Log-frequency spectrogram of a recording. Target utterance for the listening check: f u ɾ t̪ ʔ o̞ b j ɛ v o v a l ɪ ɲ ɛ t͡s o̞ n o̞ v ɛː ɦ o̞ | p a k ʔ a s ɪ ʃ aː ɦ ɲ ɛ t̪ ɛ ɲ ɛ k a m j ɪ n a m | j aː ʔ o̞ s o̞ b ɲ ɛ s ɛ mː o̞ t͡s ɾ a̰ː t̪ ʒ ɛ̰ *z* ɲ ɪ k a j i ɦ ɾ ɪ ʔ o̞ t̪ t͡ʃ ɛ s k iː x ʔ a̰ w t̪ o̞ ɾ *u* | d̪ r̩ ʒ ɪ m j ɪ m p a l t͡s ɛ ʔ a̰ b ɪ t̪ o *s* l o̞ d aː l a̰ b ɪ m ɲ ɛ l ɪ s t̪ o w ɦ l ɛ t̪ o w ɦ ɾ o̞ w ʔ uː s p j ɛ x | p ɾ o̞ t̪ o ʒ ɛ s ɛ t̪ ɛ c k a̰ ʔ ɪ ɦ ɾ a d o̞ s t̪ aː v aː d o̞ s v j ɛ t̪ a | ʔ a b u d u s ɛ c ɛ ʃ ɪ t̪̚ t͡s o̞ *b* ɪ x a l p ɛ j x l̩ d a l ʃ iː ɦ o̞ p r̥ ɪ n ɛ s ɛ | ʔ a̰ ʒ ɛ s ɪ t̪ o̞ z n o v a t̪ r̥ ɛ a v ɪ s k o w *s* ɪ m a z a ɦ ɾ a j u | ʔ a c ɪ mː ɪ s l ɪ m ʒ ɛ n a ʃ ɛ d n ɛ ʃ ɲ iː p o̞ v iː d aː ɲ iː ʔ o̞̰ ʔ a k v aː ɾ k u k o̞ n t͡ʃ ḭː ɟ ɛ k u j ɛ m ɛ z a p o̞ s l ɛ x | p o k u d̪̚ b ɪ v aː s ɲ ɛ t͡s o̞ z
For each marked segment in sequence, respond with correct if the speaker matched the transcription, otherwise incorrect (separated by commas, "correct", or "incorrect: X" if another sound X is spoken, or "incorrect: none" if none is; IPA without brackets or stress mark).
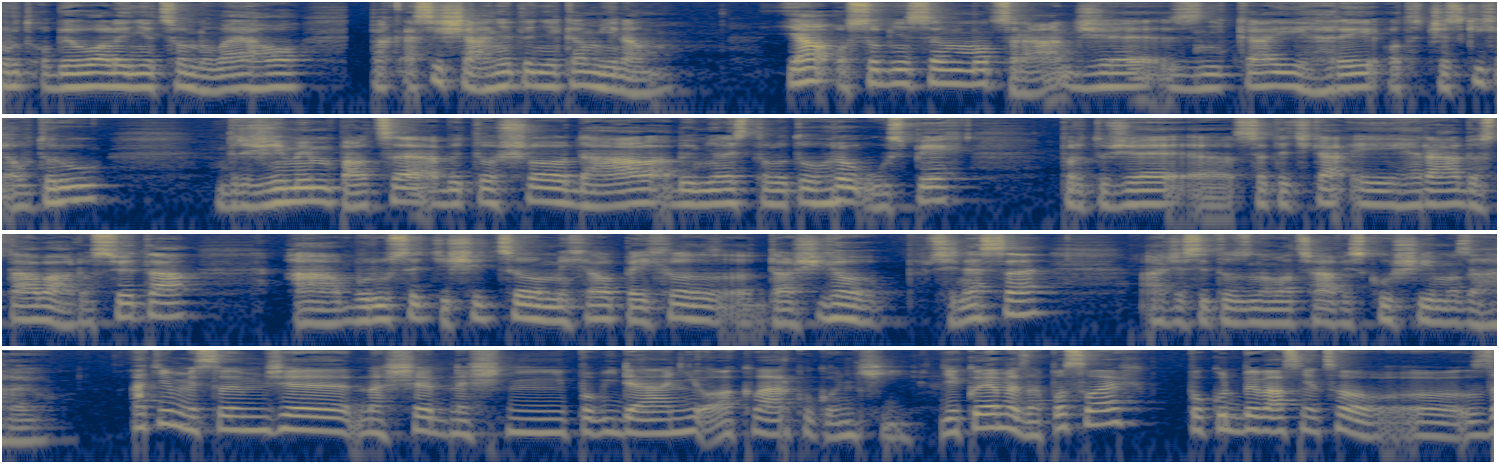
correct, incorrect: uː, incorrect: ʃ, incorrect: m, incorrect: ʃ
